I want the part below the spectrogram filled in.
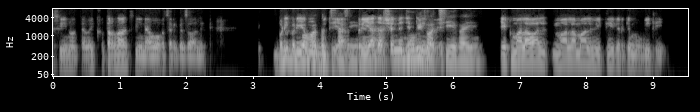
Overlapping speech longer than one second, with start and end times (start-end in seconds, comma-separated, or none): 3.7-6.0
